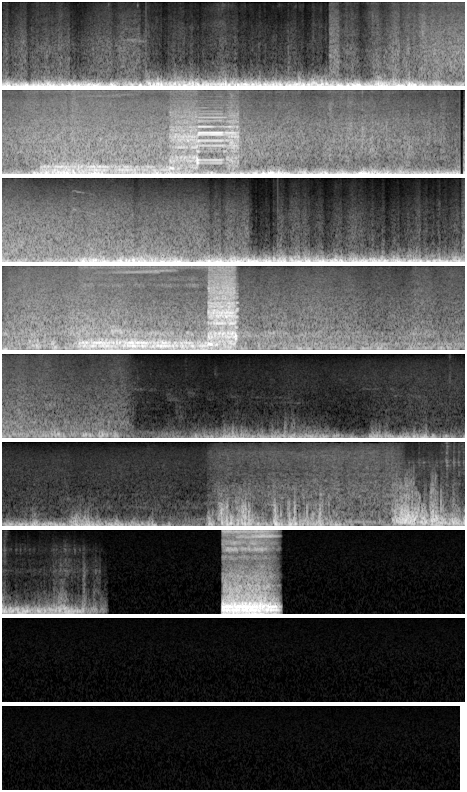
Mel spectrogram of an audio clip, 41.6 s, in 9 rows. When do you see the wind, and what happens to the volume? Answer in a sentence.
The wind can be heard from 0.0 to 28.8 s, getting quieter then louder.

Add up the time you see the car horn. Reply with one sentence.
The car horn can be heard for 4 seconds in total.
